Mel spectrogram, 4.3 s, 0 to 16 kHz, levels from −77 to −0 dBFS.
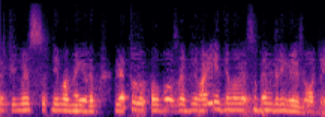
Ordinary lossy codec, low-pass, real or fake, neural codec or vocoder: AAC, 48 kbps; 14.4 kHz; fake; codec, 44.1 kHz, 0.9 kbps, DAC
